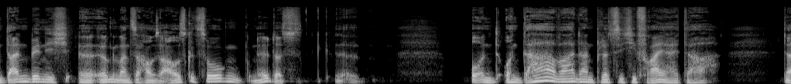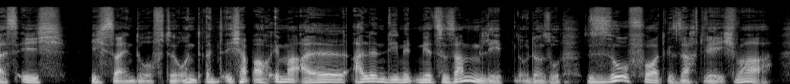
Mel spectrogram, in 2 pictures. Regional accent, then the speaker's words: Ratingen, North Rhine-Westphalia, Germany; fährt man von Düsseldorf aus, das ist die Nähe meiner Heimatstadt Ratingen

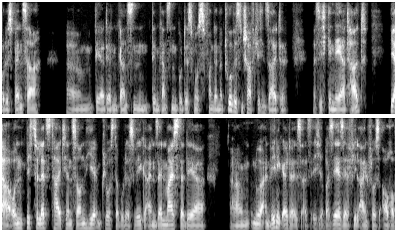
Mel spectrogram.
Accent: Weinheim, Baden-Württemberg, Germany; born there; Ich wohne wieder in meiner Geburtsstadt Weinheim, dem ich eine ganze Weile in der Welt unterwegs war.

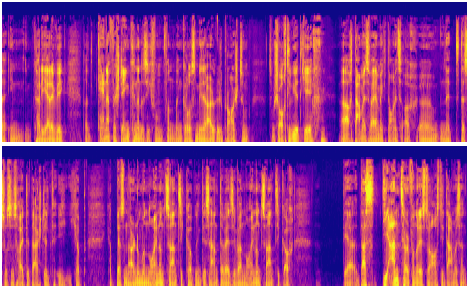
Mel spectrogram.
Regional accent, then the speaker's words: Kirchberg an der Raab, Styria, Austria; Ah, ich komme aus Kirchberg an der Raab.

